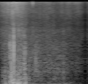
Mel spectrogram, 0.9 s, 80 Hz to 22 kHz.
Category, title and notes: Sound effects > Objects / House appliances
cloth-foley-1
Cloth, clothes, clothing, fabric, Foley, Jacket, movement, Rustle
